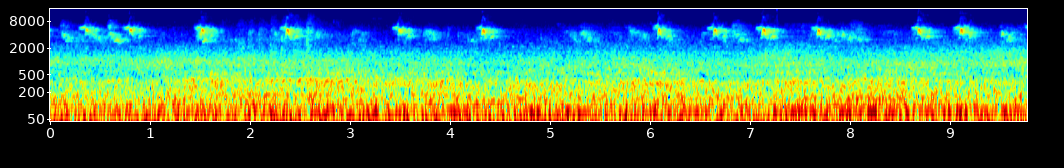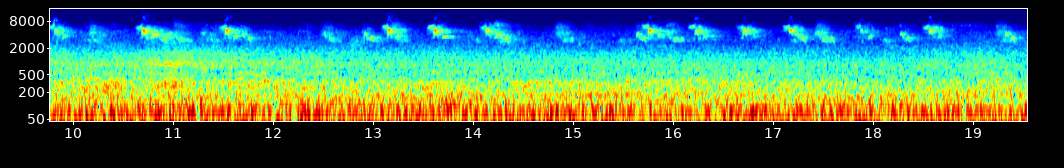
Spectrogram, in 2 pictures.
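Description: Faint, continuous chirping of small birds, several short chirps a second, over a low steady hum.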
